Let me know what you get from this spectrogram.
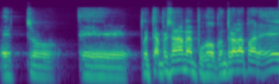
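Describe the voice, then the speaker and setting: A man with a Puerto Rican accent, quiet background. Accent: Puerto Rican accent when speaking English. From Puerto Rico. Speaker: immigrant sharing experiences. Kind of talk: casual interview chat.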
